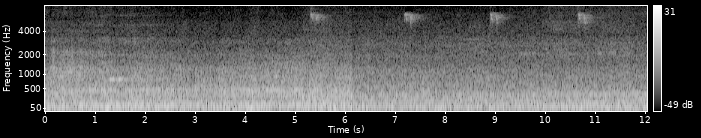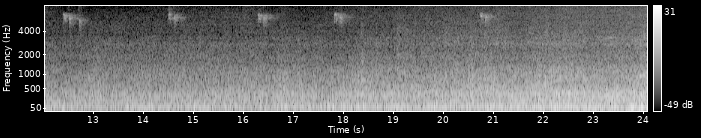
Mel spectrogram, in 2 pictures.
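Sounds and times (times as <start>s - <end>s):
small bird chirping: 5.3s - 5.6s.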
